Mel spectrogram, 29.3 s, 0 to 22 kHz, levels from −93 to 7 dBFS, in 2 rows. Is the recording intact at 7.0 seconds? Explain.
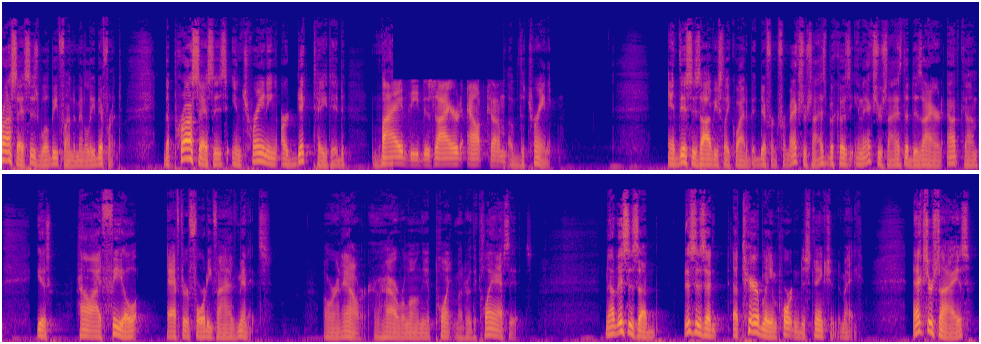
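No. From 5.86 to 7.52 s the speech turns dull and boxy, with nothing above 3.8 kHz and a faint new background hiss, until it clears just before "of the training". The likely cause is the input switched to a poorer, narrower-band device.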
